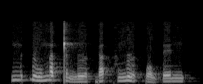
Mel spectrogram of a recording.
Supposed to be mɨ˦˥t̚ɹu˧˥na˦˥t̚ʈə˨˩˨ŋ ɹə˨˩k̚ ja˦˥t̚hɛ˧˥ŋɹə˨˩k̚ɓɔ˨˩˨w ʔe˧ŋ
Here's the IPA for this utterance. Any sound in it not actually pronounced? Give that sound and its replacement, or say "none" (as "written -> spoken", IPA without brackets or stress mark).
ɛ˧˥ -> ə˧˥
